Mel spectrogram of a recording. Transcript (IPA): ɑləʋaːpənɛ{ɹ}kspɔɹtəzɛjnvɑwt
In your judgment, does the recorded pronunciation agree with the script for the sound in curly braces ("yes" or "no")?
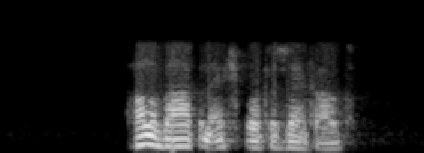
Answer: no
